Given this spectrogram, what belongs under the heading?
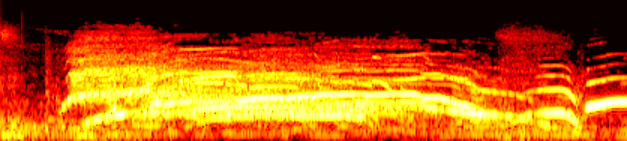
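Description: A dense concert crowd of girls screams loudly at a live Mexican banda show in Cuernavaca, a sustained wall of high shrieks and shouts that dips briefly near the end.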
